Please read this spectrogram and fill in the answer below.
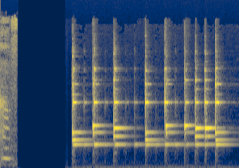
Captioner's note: phone ringing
